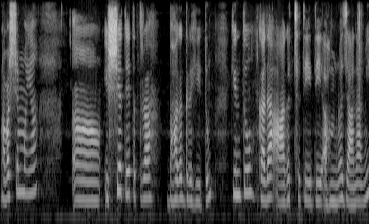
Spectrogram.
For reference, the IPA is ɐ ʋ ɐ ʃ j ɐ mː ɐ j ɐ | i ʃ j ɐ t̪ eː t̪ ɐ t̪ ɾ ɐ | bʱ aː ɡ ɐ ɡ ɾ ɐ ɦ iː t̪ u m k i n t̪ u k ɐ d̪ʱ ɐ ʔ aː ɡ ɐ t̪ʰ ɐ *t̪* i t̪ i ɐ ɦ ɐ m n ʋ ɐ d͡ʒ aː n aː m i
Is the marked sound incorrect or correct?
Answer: correct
